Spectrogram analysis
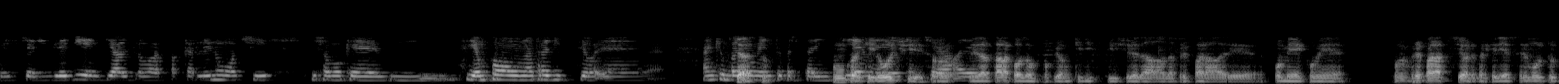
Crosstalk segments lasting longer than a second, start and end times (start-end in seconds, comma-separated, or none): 8.3-9.8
